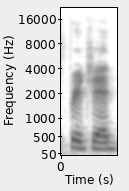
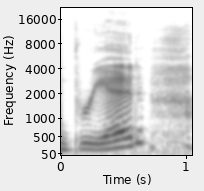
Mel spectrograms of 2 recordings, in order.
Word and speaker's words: Brie: know I'm totally pronouncing what I've been saying is Bridget, but is actually Breed, is how she pronounces her name.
